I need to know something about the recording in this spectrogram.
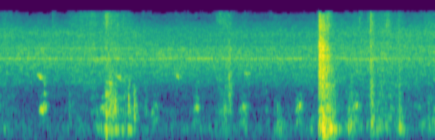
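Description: A hatchet strikes wood with sharp knocks.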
